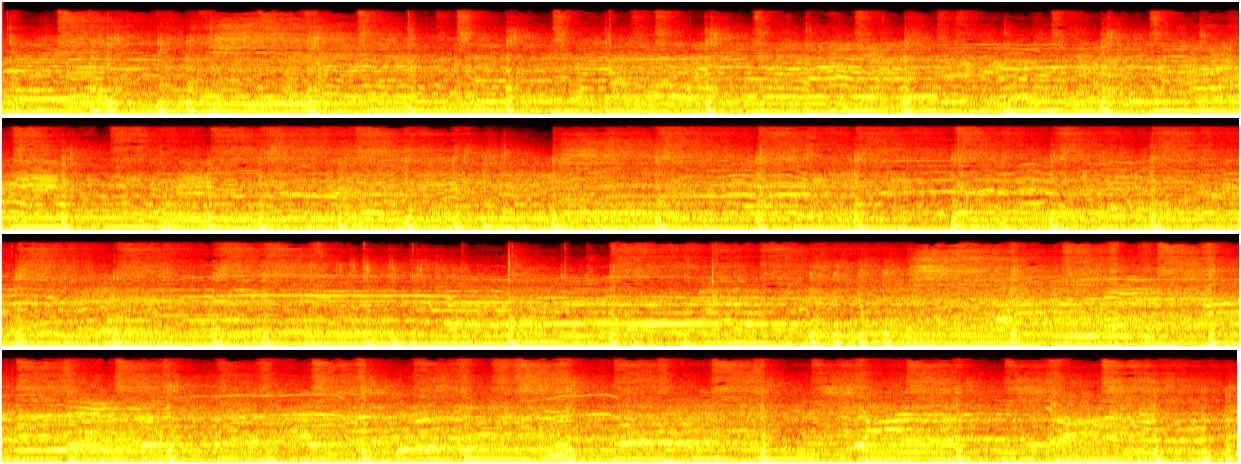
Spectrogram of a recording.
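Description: Live band playing pop-rock music with a singer, heard through a large hall's sound system, with shouts from the audience.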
